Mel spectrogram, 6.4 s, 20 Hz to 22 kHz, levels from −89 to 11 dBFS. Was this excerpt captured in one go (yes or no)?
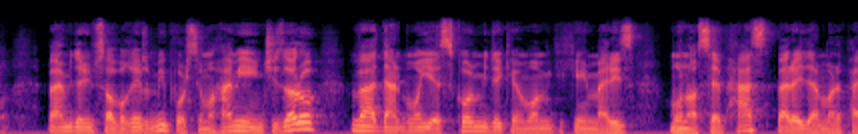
no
